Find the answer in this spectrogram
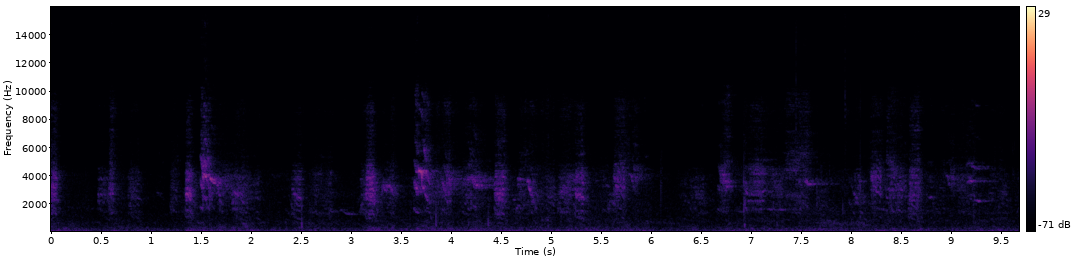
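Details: Black-winged myna feeding delivers a long, high chattering run of scratchy, squeaky notes and short buzzes, uneven in rhythm, with light rustling.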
